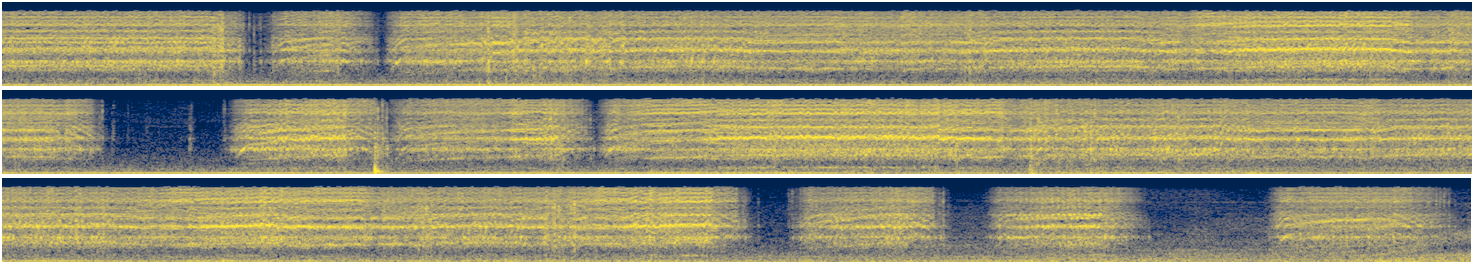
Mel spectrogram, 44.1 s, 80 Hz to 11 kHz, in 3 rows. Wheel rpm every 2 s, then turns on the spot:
210, 110, 170, 190, 200, 200, 200, 160, 60, 140, 150, 190, 200, 200, 200, 190, 200, 200, 110, 100, 60, 100.
none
